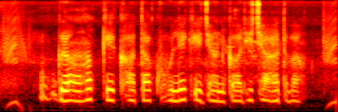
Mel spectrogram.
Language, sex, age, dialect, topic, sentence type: Bhojpuri, female, <18, Western, banking, question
